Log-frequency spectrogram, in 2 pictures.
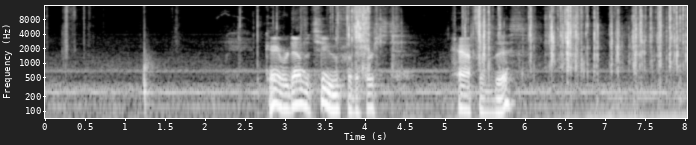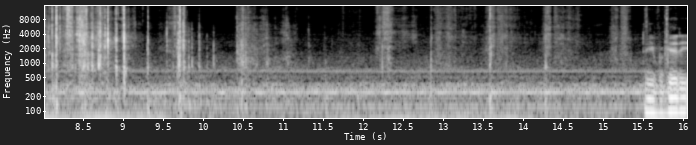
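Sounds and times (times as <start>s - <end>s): faint steady hum: 0.0s - 16.0s
wrapper crinkling and tearing: 3.3s - 4.4s, 5.1s - 10.8s.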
